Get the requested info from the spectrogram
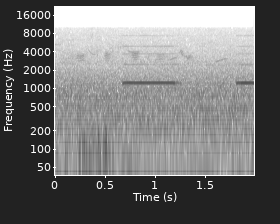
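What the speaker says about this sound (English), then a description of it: "A truck that's going to shovel away the snow." Steady electronic reversing beeps from a snow plow truck clearing snow after a blizzard sound faintly in the distance over outdoor wind noise.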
